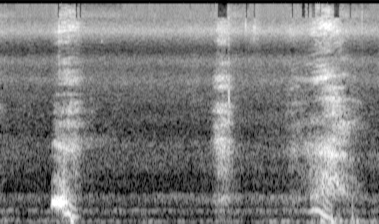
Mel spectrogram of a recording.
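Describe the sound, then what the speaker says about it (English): Bees fly into a hive in mid-February, with short, close buzzing passes rising and fading against a quiet outdoor background, one louder burst followed by fainter ones. "you can see the bees coming in"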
